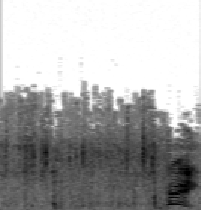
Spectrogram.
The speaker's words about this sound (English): Hey, it's not raining outside. It's just in here.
